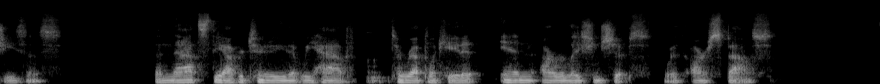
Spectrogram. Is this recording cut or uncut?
cut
